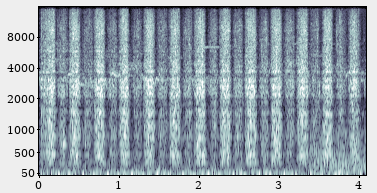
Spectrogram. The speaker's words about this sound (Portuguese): Primeiro é preciso escolher um gengibre bem molinho. Por quê? precisamos que seja muito macio e não fibroso. Depois de bem lavado, vamos raspar a polpa com uma colher.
